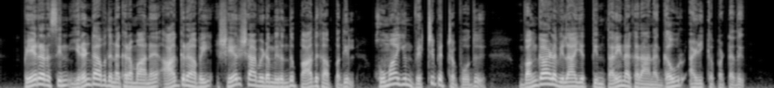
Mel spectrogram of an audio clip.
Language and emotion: Tamil, neutral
